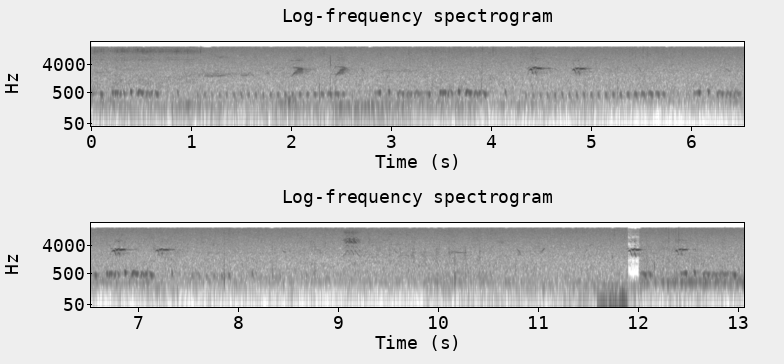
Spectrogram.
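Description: Black grouse males at a lek give a continuous low, bubbling, dove-like rolling coo, broken by short rising hissed sneezes every couple of seconds.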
